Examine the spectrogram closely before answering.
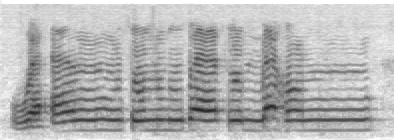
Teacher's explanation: هذه النون المشددة عليك أن تغنها سواء كنت واقفا أو واصلا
